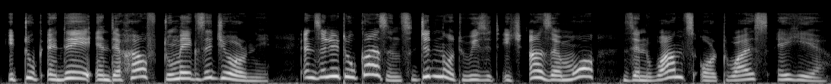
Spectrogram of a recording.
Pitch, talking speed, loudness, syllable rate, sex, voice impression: 245 Hz, 195 wpm, -17 LUFS, 5.0 syllables/s, female, feminine, adult-like, clear, fluent, slightly intellectual, slightly friendly, lively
